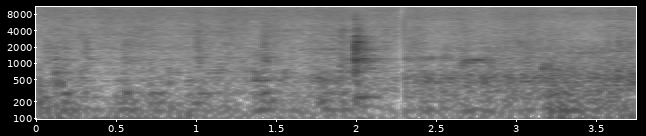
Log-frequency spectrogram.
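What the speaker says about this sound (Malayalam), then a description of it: "തേങ്ങ വറുത്തെടുക്കാം." Grated coconut roasting in a little hot oil in a pan gives a steady, close sizzle and soft hiss, stirred now and then, with one brief scrape or knock partway through.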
